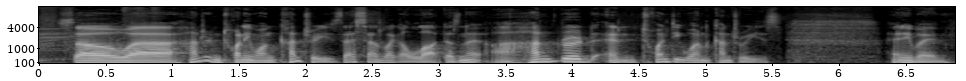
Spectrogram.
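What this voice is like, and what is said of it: Usual voice. Nothing is said of it.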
